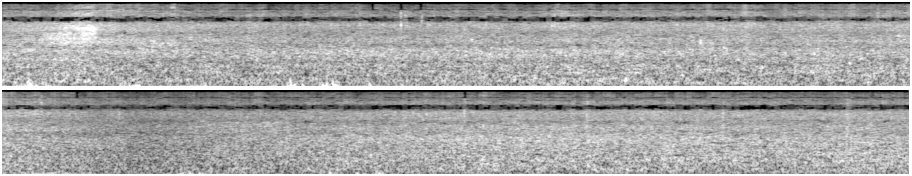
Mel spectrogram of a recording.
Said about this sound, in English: So that's the river there, and it just bursts its banks right onto Tim's hammock.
